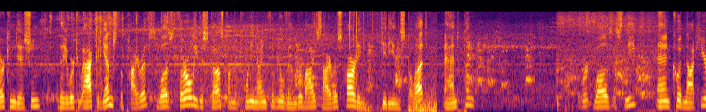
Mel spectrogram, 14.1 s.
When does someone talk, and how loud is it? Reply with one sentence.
The talking can be heard from 0.0 to 9.5 s, at a steady volume; and briefly from 11.6 to 14.1 s.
